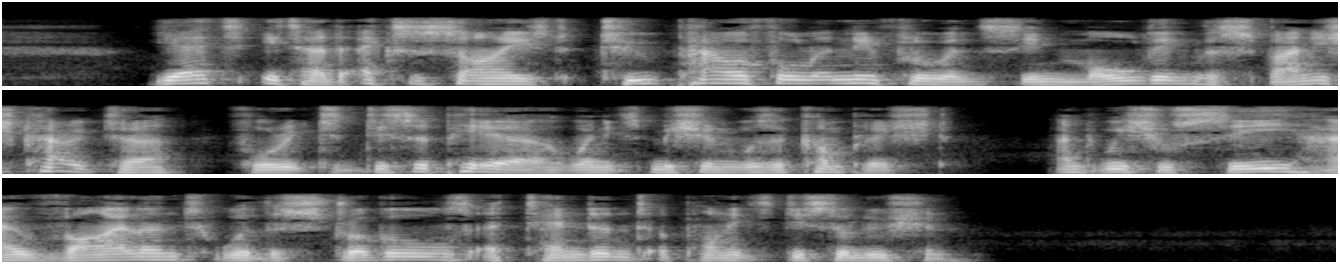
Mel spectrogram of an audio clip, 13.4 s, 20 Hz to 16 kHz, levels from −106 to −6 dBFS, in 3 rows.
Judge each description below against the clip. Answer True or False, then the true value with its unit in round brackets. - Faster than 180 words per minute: False (155 wpm)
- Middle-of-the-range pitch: False (120 Hz)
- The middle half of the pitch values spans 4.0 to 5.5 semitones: False (3.5 semitones)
